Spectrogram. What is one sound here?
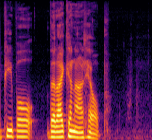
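An elderly woman speaks with animation through a microphone.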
